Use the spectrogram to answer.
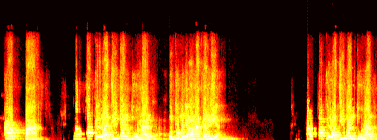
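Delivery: high-pitched, emphatic preacher's challenge; impassioned sermon delivery; forceful preaching. Real, not acted. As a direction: hammer out rhetorical questions to the congregation.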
